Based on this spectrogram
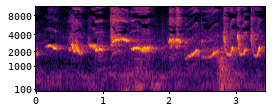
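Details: Common blackbird song of continuous fluty whistles and warbles, rising and falling, with a brief scratchy note near the end.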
